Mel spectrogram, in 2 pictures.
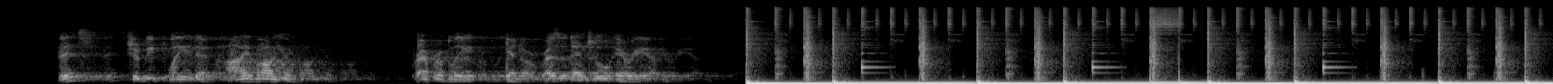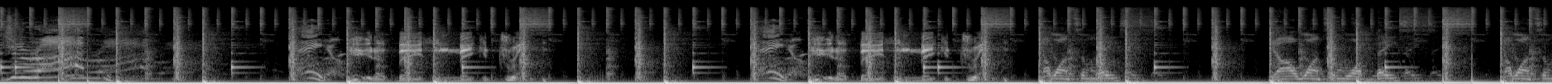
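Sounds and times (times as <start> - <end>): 
bass boosted music: 7.5 - 31.0.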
